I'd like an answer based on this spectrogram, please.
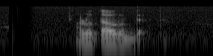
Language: Sinhala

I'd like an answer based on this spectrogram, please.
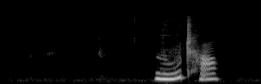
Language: Chinese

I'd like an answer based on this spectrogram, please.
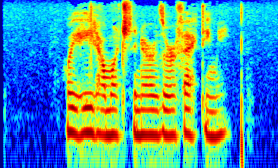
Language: English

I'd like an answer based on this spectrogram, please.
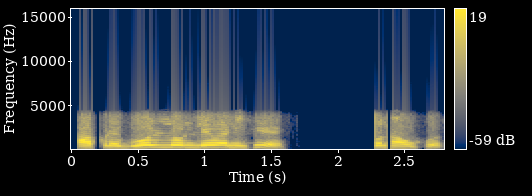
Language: Gujarati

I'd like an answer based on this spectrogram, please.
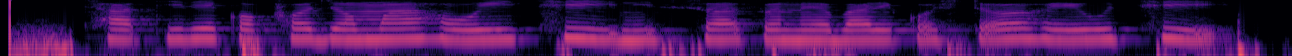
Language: Odia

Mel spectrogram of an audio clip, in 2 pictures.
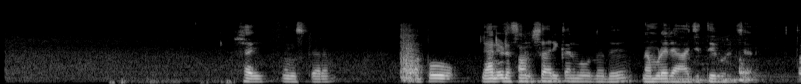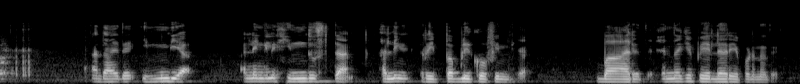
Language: Malayalam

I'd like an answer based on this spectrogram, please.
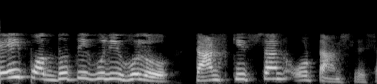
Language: Bangla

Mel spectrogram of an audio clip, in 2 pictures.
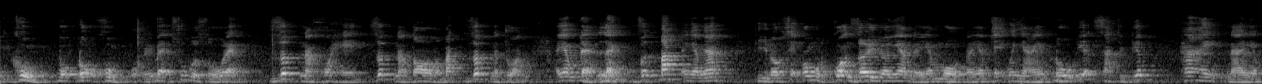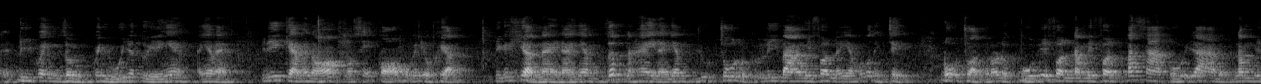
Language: Vietnamese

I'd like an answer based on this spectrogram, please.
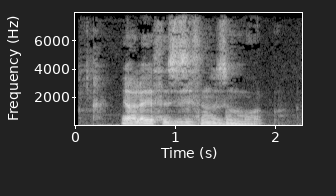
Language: Kabyle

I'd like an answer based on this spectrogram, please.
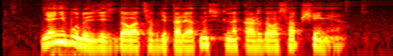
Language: Russian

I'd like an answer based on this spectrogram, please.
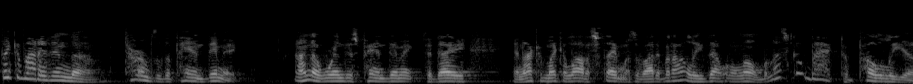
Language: English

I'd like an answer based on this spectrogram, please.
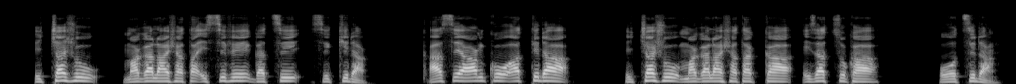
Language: Gamo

